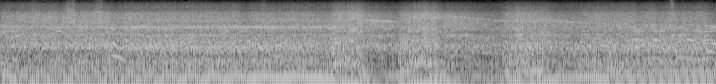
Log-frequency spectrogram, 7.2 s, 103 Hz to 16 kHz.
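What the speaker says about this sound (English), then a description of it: "I'll rev it and you'll see the smoke." A 12-valve Cummins diesel in a Dodge Ram revs loudly, its deep rumbling idle swelling through two quick throttle blips before settling back, close and continuous.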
